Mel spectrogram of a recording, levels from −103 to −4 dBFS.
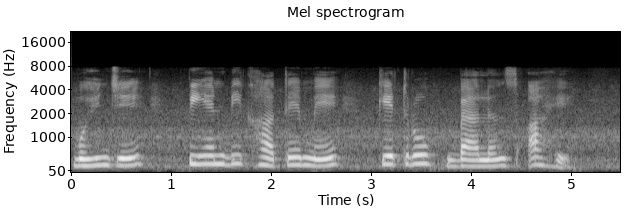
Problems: constant background noise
